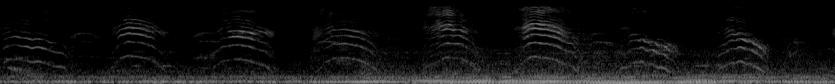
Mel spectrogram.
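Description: Newborn kitten mewing over and over, short high-pitched cries about one a second, each rising and then falling in pitch, over a low hum that swells in the middle.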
